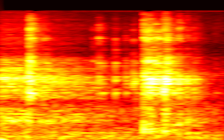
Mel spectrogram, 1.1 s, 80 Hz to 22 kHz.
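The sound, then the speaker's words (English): Breathy, forceful blowing into a plastic spirometer by a 45-year-old woman practicing breathing during coronavirus recovery, trying to force three ping-pong-sized balls to the top of its plastic tube; a couple of airy surges with faint light rattling clicks mixed in. No one speaks. “She's blowing into this plastic contraption.”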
